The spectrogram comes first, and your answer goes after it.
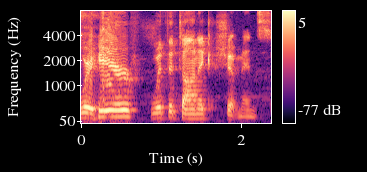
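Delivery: very clear delivery, each word spoken distinctly. Answering the armored man who demanded their business, very loud and clear. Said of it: "I say this very loudly and very clearly".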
